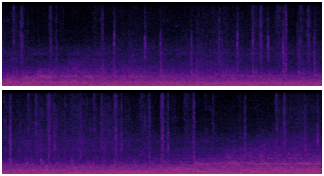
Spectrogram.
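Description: Footsteps walk steadily on a hard surface.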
